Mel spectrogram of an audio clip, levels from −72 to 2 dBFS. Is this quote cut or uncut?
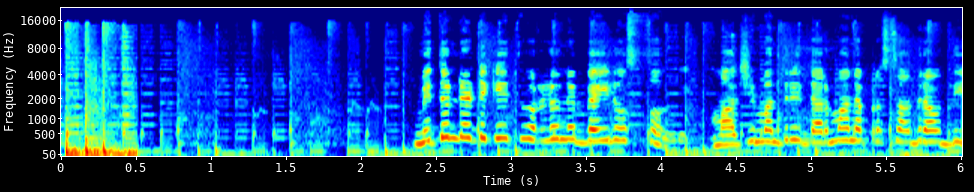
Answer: cut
